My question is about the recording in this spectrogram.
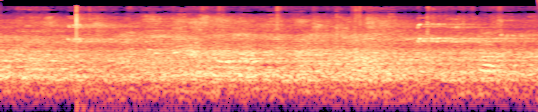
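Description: A handball bouncing on a sports-hall floor, with a sharp thud about half a second in, over players' voices echoing through the hall.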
